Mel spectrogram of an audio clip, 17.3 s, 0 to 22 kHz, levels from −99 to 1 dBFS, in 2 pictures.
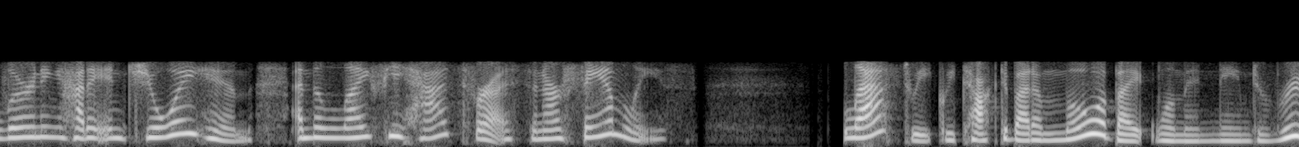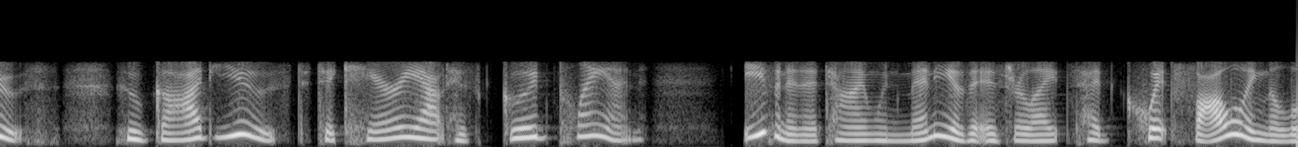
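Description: No technical faults can be heard anywhere in this recording.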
